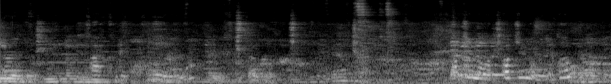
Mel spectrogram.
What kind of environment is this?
restaurant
